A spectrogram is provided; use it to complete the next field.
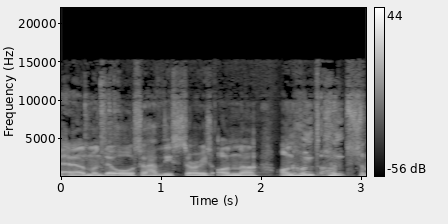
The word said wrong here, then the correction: Junts: Am I pronouncing it correctly? Junts, right.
